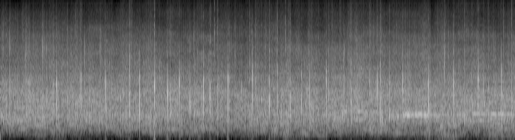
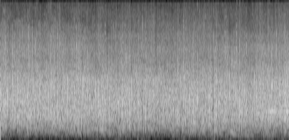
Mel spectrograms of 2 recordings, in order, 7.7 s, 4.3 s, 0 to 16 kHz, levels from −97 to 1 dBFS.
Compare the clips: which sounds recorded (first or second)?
second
